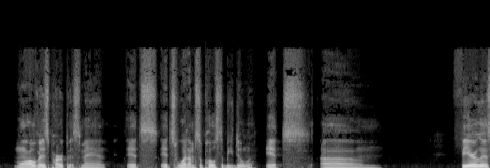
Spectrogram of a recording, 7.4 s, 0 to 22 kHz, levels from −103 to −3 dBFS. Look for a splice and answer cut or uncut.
cut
